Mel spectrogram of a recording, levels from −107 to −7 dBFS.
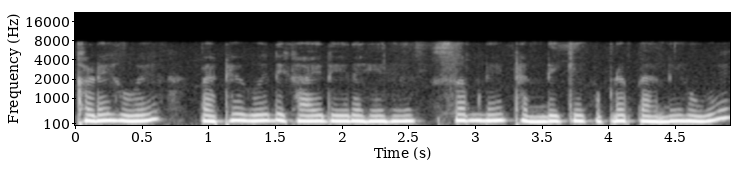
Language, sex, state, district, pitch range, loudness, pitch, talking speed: Hindi, female, Goa, North and South Goa, 190-210 Hz, -10 LUFS, 195 Hz, 170 wpm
